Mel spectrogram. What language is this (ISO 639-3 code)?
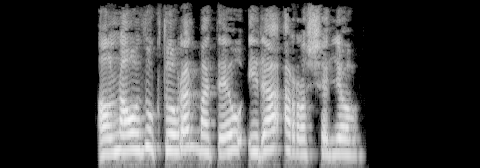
cat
